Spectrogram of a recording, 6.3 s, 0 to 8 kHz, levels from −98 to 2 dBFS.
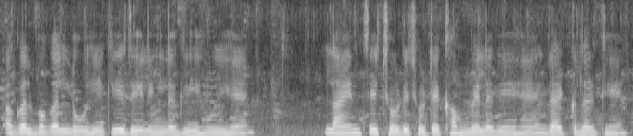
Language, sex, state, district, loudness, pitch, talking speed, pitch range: Hindi, female, Uttar Pradesh, Lucknow, -16 LUFS, 210 Hz, 170 wpm, 195-215 Hz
